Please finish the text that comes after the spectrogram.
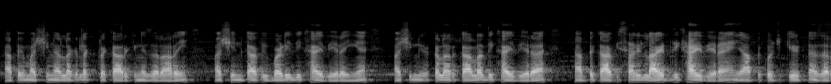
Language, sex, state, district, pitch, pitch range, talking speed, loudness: Hindi, male, Uttar Pradesh, Varanasi, 105 Hz, 100-110 Hz, 280 wpm, -22 LUFS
